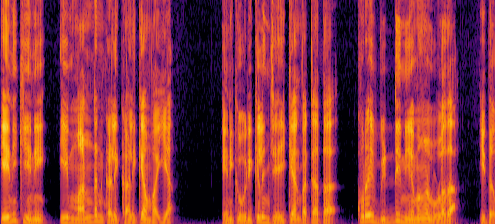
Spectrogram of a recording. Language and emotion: Malayalam, angry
